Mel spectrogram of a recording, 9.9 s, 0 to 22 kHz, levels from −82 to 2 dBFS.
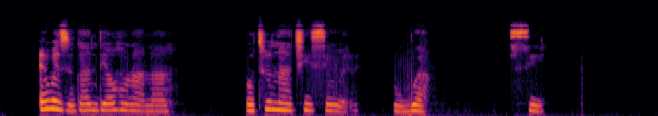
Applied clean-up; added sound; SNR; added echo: neural mask model RNNoise.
